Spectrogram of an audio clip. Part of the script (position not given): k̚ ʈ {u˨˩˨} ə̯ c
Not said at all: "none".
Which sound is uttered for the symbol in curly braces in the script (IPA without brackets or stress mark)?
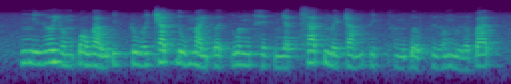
u˨˩˦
